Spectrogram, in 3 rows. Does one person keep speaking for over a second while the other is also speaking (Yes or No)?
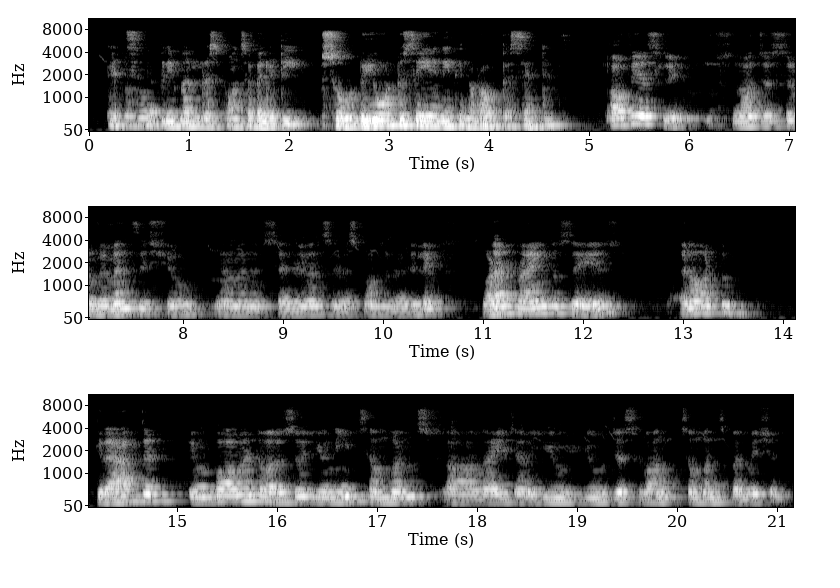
No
